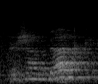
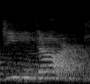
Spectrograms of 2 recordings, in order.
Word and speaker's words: Jeanne d'Arc: So Jeanne d'Arc has become Jeannie d'Arc here in the land of Scotland.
